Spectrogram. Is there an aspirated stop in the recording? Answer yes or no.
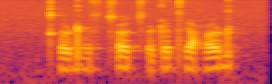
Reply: yes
